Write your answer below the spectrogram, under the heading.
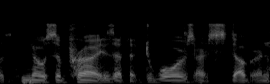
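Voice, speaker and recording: A man puts on a character voice with a fairly low pitch at a moderate pace. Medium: actual play.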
